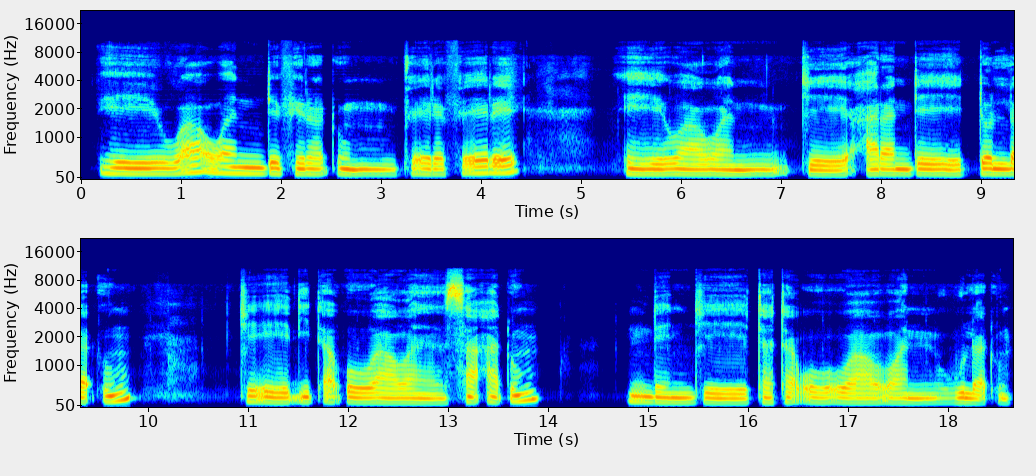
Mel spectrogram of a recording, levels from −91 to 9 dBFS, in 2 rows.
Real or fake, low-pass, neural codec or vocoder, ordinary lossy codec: real; none; none; none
